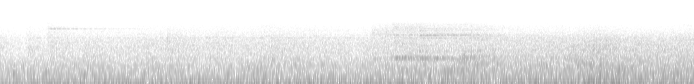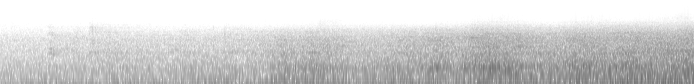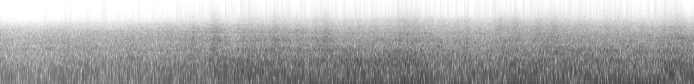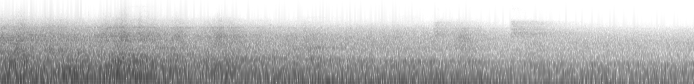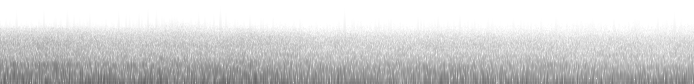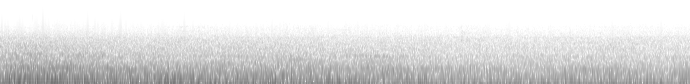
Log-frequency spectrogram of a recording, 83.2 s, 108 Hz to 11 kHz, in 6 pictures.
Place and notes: Arena-Sportpark, Am Staad, Düsseldorf, Deutschland - Düsseldorf, Esprita Arena, stadium
Inside the football stadium. The sounds of planes flying across the open football field and reverbing in the audience space and a crow chirping in the open building.
This recording is part of the intermedia sound art exhibition project - sonic states
soundmap nrw -topographic field recordings, social ambiences and art places
Düsseldorf, Germany, 18 December 2012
